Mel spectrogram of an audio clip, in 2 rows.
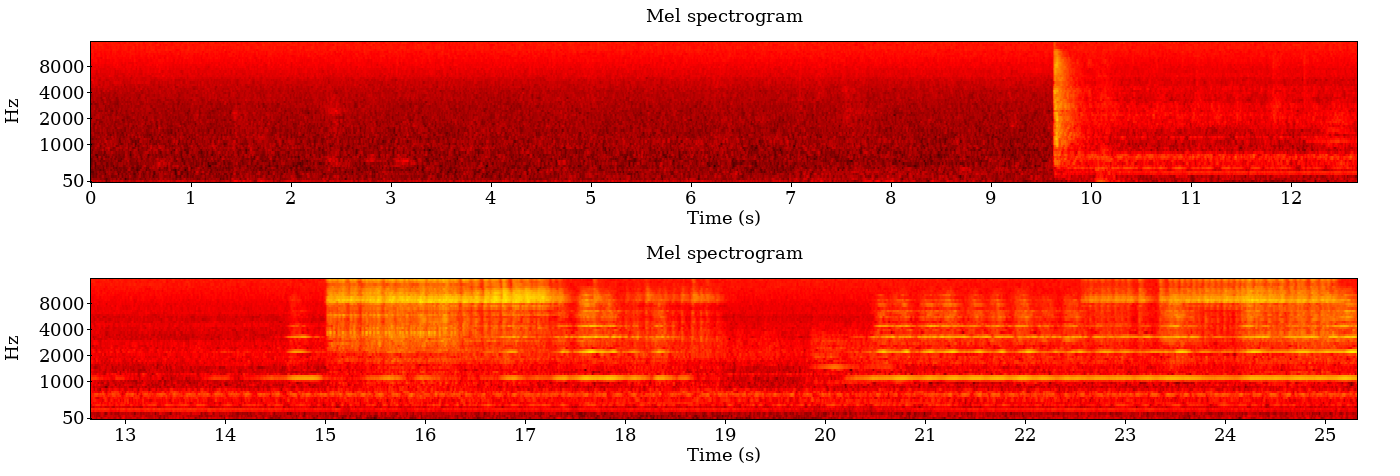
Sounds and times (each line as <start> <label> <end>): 9.6 windows and sunshades are connected to electric motors by chains 25.3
